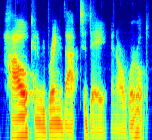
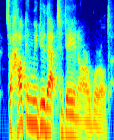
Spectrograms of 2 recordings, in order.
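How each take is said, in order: First: It is said slowly. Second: It is said at normal speed.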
